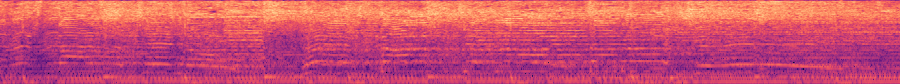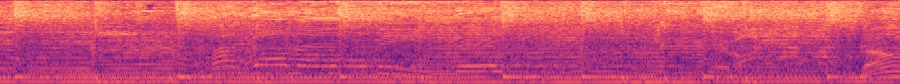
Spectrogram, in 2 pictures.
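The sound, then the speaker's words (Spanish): A loud, continuous stretch of DJ-mixed music plays throughout, with a steady heavy bass and dense layered melodic lines that swoop and slide, and no talking over it. “Bueno, vamos a escuchar otro set de mezclas musicales y regresamos.”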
